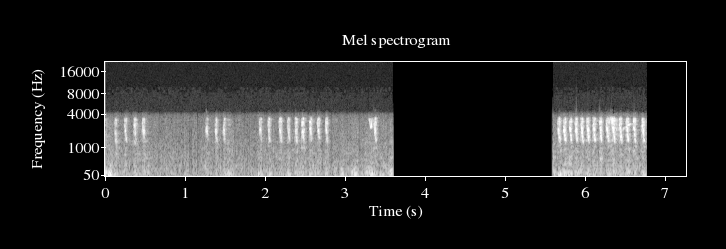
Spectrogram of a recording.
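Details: Eurasian tree sparrows at a nest box on 6 April 2024: the resident male chatters rapid chirps from the roof at a young male seeking a nest site while a young female dances in courtship. Bright chirps come about three per second in two bouts.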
